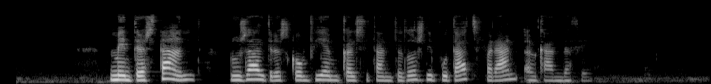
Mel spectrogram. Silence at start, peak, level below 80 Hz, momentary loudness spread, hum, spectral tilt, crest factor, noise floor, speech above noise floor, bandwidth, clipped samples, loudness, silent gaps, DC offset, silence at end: 1.1 s; -2 dBFS; -70 dBFS; 13 LU; none; -5.5 dB/octave; 20 dB; -56 dBFS; 35 dB; 11 kHz; under 0.1%; -22 LUFS; none; under 0.1%; 1.25 s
